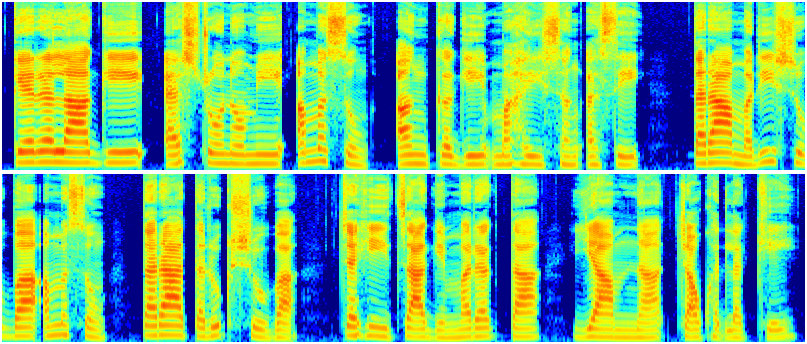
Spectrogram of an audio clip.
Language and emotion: Manipuri, neutral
